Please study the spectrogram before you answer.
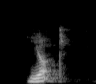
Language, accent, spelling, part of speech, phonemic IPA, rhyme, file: English, Southern England, yacht, noun / verb, /jɒt/, -ɒt, LL-Q1860 (eng)-yacht.wav
- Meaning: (noun) A slick and light ship for making pleasure trips or racing on water, having sails but often motor-powered. At times used as a residence offshore on a dock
